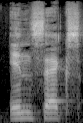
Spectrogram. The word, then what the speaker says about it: insects: The C-T-S almost always sounds the same as an X.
